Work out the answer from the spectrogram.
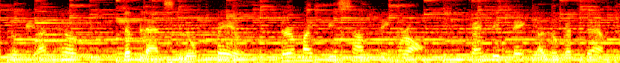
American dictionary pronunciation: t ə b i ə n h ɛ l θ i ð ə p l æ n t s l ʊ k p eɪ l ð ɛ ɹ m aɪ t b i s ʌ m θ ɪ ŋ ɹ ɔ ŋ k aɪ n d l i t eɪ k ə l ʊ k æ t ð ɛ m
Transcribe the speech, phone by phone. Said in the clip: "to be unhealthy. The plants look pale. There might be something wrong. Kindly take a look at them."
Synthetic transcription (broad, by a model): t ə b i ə n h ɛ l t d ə p l æ n t s l ʊ k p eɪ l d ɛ ɹ m aɪ t b i s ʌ m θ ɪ ŋ ɹ ɔ ŋ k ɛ n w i t eɪ k ə l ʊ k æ t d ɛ m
